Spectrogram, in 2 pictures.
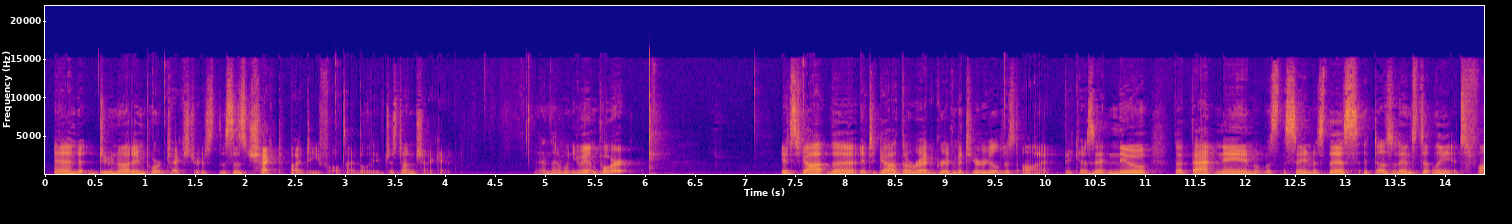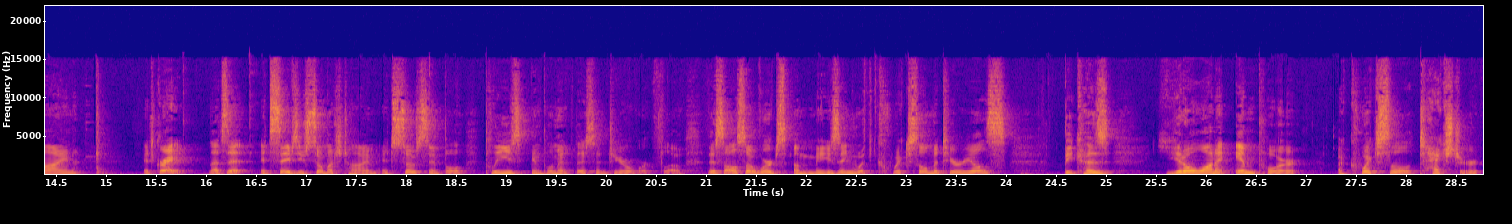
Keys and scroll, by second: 8.2 a, 8.9 d.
